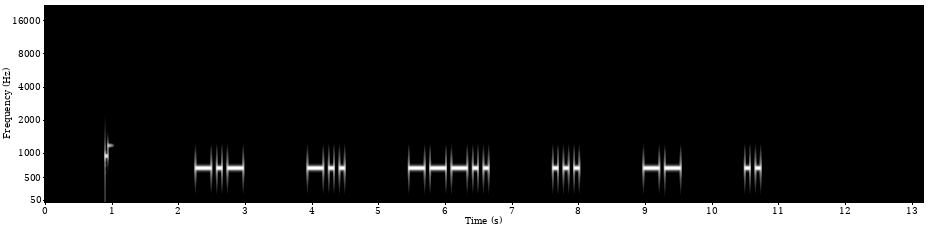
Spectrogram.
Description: Morse code, heard as a keyed tone, about 16 wpm, spaced as for 7 wpm, 700 Hz. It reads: KD8SMI
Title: USA Call Signs - 6 Characters - 4x Character Spacing - 15wpm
